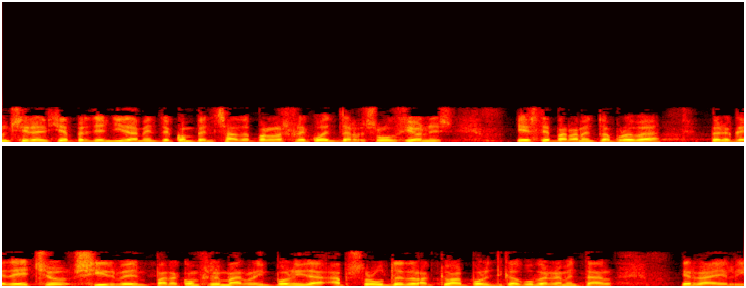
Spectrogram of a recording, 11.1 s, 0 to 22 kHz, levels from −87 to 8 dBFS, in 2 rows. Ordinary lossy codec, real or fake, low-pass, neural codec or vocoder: none; real; 5.4 kHz; none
